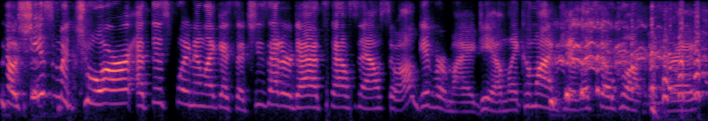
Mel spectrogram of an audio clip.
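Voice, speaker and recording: Over noticeable background noise, a woman with a high pitch uses a raised, projected voice, swinging very widely in pitch and speaking at a moderate pace with hardly any pauses. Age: 40s. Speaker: stand-up comedian and former teacher. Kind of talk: casual chat. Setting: video call.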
